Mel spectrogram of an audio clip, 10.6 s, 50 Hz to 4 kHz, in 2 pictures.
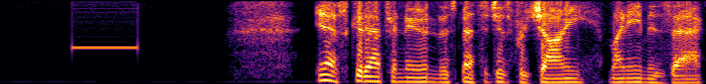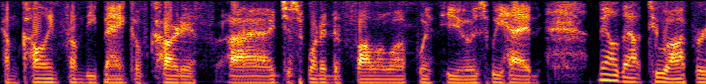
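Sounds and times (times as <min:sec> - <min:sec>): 
faint constant low hum: 0:00.0 - 0:10.5
answering machine beep: 0:00.6 - 0:01.0
speech: 0:02.4 - 0:10.5.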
